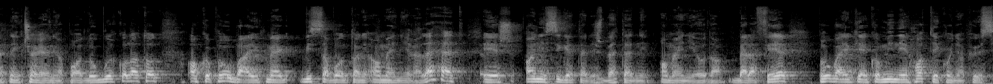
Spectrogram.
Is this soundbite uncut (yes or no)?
no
